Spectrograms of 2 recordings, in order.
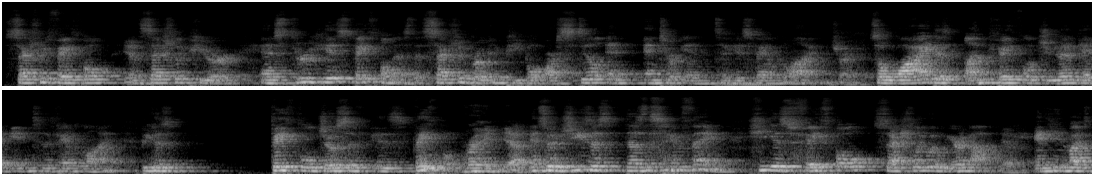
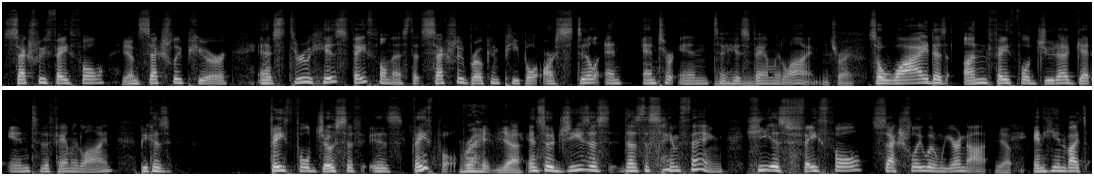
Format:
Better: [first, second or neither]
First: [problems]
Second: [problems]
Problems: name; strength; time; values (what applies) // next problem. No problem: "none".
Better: second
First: off-mic speech; far // room echo; noticeable; dies away in 0.7 s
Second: none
